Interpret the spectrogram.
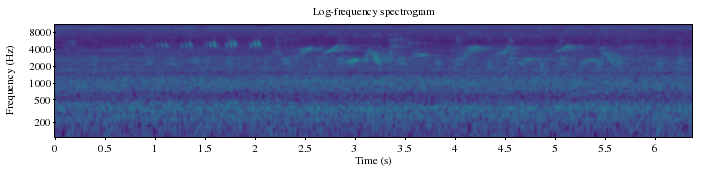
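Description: Birds chirping: a quick run of high notes in the first two seconds, then several short sliding calls, over a steady low background rumble.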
